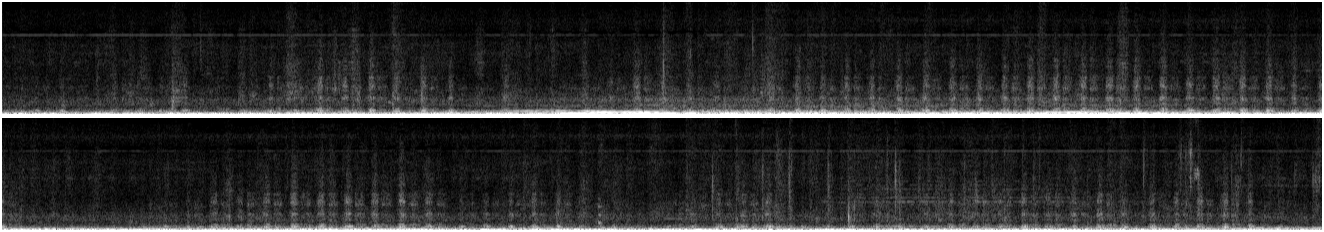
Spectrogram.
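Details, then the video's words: Stray mother dog nursing her hungry newborn puppies; continuous low rhythmic sucking and smacking, with a faint low droning tone in the first half. "Hungry Puppy Sucking Milk"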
